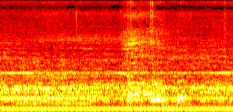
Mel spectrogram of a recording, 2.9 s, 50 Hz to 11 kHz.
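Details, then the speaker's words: Inducer motor on a 6-year-old Lennox ML193UH090XP48C 90% gas furnace (igniter glows but won't fire, Honeywell gas valve suspected) starts normally with R and W jumpered to rule out the thermostat: a steady, smooth whir with low hum, no rattle or scrape. "I'm gonna turn it on with jumpers across arm W to mimic what that thermostat would do just to rule out the thermostat and the fresh to try and fire dance or inducer starts"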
